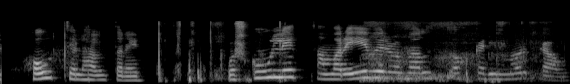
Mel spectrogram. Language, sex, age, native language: Icelandic, female, 11, Icelandic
